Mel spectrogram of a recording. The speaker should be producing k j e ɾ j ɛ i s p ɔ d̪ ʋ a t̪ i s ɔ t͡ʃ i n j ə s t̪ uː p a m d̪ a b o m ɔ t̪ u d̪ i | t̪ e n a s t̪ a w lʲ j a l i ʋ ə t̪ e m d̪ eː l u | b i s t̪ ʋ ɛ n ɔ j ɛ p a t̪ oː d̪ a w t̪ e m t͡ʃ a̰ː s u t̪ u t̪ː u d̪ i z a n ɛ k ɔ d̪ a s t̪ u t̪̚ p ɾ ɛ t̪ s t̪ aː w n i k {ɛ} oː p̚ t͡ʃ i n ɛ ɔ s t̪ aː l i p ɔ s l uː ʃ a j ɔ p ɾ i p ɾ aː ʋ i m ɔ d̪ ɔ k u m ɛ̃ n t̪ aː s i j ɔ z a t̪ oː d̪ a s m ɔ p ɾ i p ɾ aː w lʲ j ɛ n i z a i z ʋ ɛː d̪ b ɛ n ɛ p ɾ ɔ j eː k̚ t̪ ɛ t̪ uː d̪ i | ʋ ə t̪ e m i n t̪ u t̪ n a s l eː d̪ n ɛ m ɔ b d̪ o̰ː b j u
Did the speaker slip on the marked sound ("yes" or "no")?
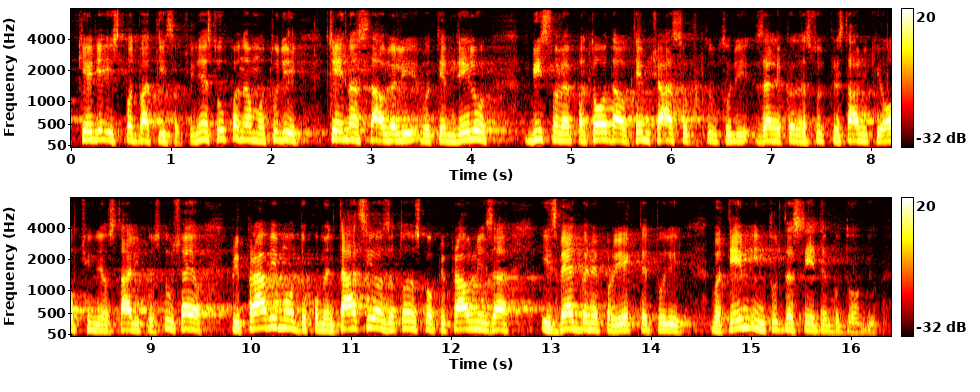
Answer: yes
